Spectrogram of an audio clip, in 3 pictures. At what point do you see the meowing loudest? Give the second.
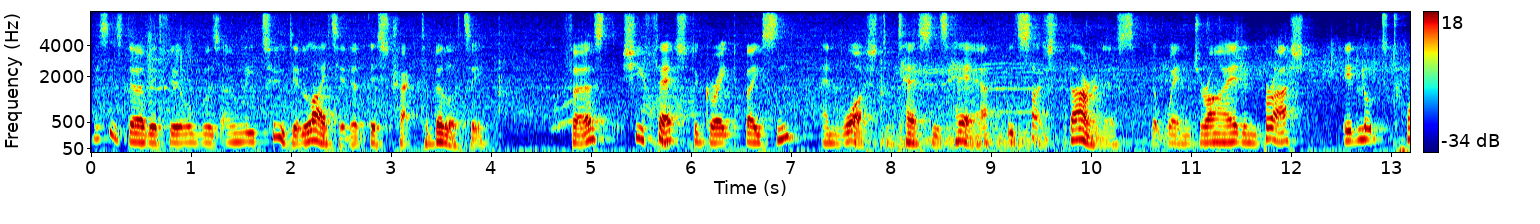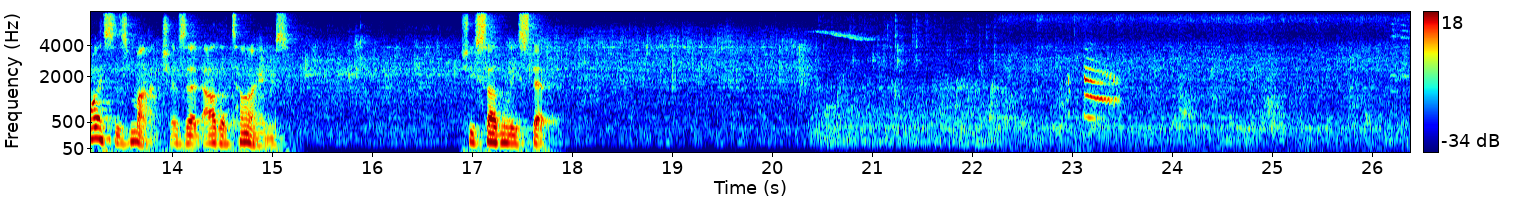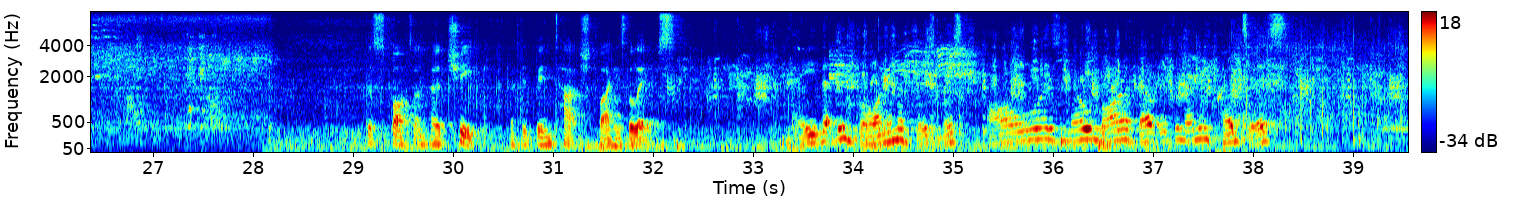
23 s.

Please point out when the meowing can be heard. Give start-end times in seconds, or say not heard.
0.3-1.1, 22.9-23.5, 33.8-35.3.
